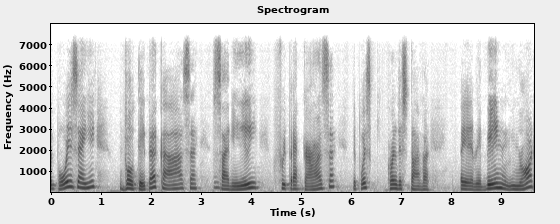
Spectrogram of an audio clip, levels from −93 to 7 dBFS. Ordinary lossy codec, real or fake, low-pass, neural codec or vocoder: none; fake; 7.2 kHz; codec, 16 kHz, 1 kbps, FreqCodec, larger model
